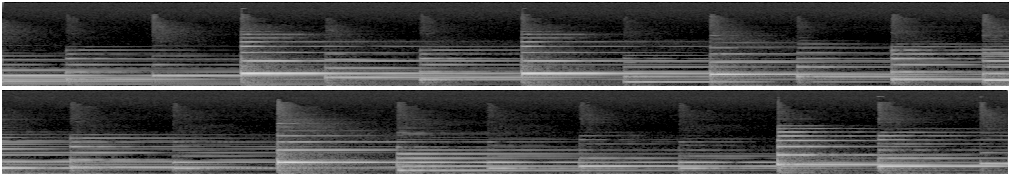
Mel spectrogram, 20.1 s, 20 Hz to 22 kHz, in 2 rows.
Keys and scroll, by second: 5.8 b.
